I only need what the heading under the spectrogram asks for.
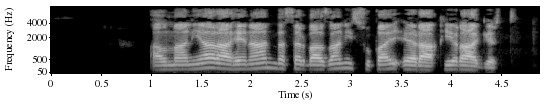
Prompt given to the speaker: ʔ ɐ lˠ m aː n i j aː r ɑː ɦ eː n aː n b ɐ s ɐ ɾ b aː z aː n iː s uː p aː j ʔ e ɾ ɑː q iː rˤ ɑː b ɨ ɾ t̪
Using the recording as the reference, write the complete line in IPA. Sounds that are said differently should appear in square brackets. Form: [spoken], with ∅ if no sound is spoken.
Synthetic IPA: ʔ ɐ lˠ m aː n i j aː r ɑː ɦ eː n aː n b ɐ s ɐ ɾ b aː z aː n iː s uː p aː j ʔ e ɾ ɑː q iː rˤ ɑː [ɡ] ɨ ɾ t̪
